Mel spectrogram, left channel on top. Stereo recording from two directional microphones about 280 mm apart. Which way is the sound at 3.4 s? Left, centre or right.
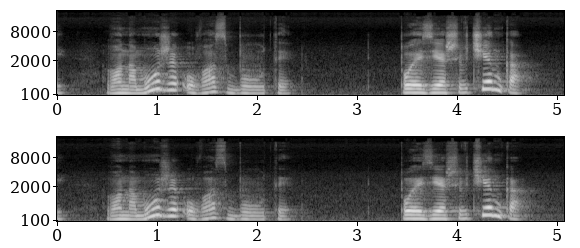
Left.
